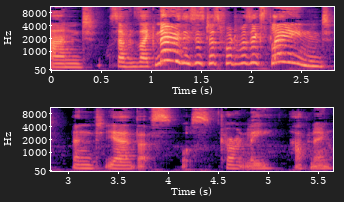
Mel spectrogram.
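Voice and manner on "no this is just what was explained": very high, squeaky, piping voice. Retelling what a player said at the table: Stefan's voice impression. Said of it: "I love your impression of Stefan's voice".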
